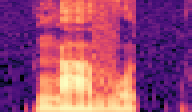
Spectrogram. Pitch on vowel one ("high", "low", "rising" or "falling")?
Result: low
